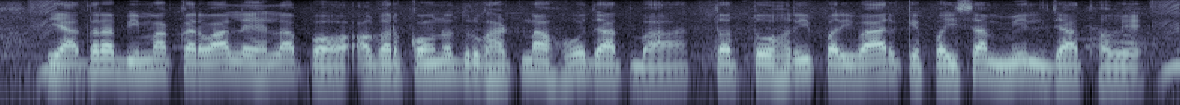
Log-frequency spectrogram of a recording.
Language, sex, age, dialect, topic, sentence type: Bhojpuri, male, 25-30, Northern, banking, statement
